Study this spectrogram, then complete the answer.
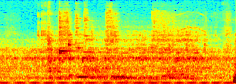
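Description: Video game weapon strikes play through a television speaker.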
